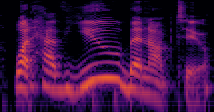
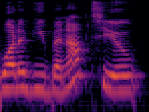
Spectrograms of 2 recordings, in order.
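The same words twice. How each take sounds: First: The word 'you' carries extra stress. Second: The word 'you' carries no extra stress. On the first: The question is returned to the other person. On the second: The question is asked first.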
